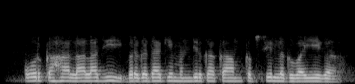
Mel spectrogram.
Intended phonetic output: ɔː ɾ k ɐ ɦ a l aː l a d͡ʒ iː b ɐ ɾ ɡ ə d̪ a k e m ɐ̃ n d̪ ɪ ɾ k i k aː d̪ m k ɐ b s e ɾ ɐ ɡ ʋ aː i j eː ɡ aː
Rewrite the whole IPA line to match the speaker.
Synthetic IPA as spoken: ɔː ɾ k ɐ ɦ a l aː l a d͡ʒ iː b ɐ ɾ ɡ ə d̪ a k e m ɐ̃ n d̪ ɪ ɾ k a k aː m k ɐ b s e l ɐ ɡ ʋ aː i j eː ɡ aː

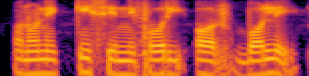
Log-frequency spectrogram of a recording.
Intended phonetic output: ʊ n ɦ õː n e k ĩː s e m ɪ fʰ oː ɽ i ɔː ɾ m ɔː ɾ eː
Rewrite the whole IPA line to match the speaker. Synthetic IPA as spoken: ʊ n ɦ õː n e k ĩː s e n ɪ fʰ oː ɾ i ɔː ɾ b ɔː l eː

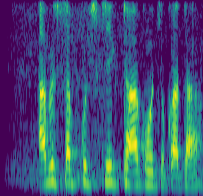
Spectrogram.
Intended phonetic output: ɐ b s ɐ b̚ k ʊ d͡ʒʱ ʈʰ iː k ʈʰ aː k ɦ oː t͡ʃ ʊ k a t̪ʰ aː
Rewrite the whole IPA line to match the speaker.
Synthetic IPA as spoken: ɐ b s ɐ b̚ k ʊ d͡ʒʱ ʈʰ iː k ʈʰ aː k ɦ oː t͡ʃ ʊ k a t̪ʰ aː

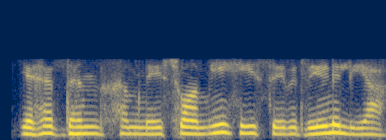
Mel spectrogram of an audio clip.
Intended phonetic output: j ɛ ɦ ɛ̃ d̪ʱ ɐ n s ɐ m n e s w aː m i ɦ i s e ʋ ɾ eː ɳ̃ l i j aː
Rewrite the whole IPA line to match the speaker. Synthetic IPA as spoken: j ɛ ɦ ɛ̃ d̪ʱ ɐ n h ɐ m n e s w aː m i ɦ i s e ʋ ɾ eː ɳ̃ l i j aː

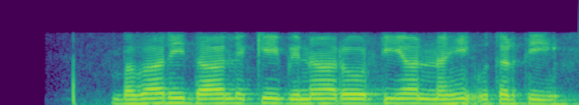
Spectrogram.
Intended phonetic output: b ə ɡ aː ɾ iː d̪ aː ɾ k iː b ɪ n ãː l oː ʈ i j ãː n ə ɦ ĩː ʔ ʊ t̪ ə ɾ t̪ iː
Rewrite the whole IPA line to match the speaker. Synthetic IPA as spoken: b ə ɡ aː ɾ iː d̪ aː l k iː b ɪ n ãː ɾ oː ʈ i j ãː n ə ɦ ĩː ʔ ʊ t̪ ə ɾ t̪ iː

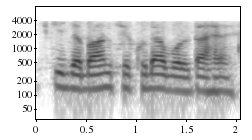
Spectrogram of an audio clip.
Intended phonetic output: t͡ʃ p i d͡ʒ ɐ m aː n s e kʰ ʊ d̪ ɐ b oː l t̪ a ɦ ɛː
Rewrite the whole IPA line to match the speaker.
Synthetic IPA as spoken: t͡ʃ k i d͡ʒ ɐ b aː n s e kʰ ʊ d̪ a b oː l t̪ a ɦ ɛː

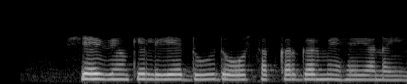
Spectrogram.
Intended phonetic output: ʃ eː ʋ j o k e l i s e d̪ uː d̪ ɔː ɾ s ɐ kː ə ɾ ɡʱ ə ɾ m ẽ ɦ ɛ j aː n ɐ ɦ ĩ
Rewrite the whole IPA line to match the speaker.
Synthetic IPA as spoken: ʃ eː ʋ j õ k e l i e d̪ uː d̪ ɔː ɾ s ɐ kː ə ɾ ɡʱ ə ɾ m ẽ ɦ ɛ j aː n ɐ ɦ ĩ

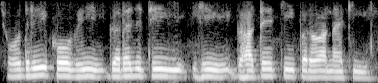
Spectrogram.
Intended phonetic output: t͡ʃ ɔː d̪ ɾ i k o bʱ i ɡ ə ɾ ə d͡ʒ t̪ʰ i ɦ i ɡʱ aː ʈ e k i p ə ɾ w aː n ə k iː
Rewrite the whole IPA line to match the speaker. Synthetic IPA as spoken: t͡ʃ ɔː d̪ ɾ i k o bʱ i ɡ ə ɾ ə d͡ʒ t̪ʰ i ɦ i ɡʱ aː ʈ e k i p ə ɾ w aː n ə k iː

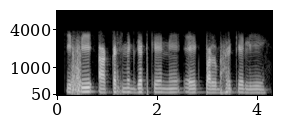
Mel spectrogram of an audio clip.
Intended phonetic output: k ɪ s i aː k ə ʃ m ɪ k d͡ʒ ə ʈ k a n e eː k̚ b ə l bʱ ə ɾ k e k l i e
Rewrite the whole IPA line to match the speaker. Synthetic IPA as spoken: k ɪ s i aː k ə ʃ m ɪ k d͡ʒ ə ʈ k e n e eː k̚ p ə l bʱ ə ɾ k e l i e

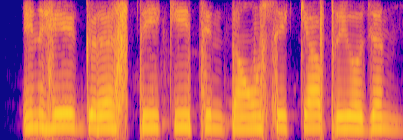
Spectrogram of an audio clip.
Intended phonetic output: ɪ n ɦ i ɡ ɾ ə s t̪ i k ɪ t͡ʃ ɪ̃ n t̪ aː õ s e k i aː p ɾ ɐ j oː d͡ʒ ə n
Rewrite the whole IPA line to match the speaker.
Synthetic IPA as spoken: ɪ n ɦ e ɡ ɾ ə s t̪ i k i t͡ʃ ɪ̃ n t̪ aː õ s e k j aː p ɾ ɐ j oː d͡ʒ ə n

